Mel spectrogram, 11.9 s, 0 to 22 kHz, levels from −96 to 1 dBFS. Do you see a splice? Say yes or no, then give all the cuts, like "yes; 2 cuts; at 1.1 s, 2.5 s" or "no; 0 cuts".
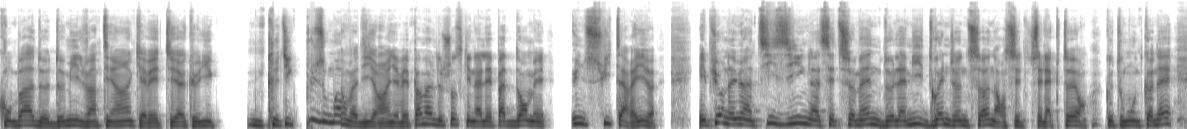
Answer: yes; 2 cuts; at 3.4 s, 8.8 s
